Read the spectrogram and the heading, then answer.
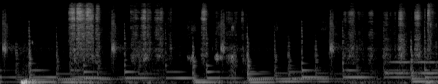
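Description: Handwriting on paper: a pen scratches and scrapes in quick, irregular strokes, moderately loud, over a steady low tonal background.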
